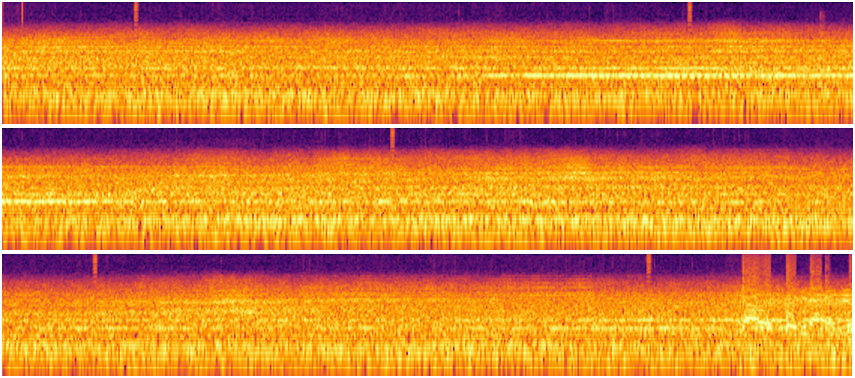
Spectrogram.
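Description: An airliner takes off at Phoenix airport with a continuous, loud, broad jet roar holding steady throughout, under occasional faint background voices.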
